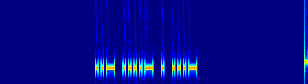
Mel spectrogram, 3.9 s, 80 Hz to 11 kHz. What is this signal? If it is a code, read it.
Morse code, heard as a keyed tone, about 36 wpm, 700 Hz. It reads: U4EV
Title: Four Challenging Letter-Number Combinations 35wpm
